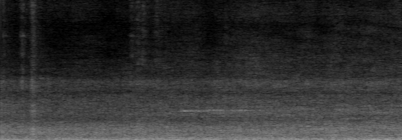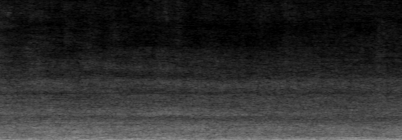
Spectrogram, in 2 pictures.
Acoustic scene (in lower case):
street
